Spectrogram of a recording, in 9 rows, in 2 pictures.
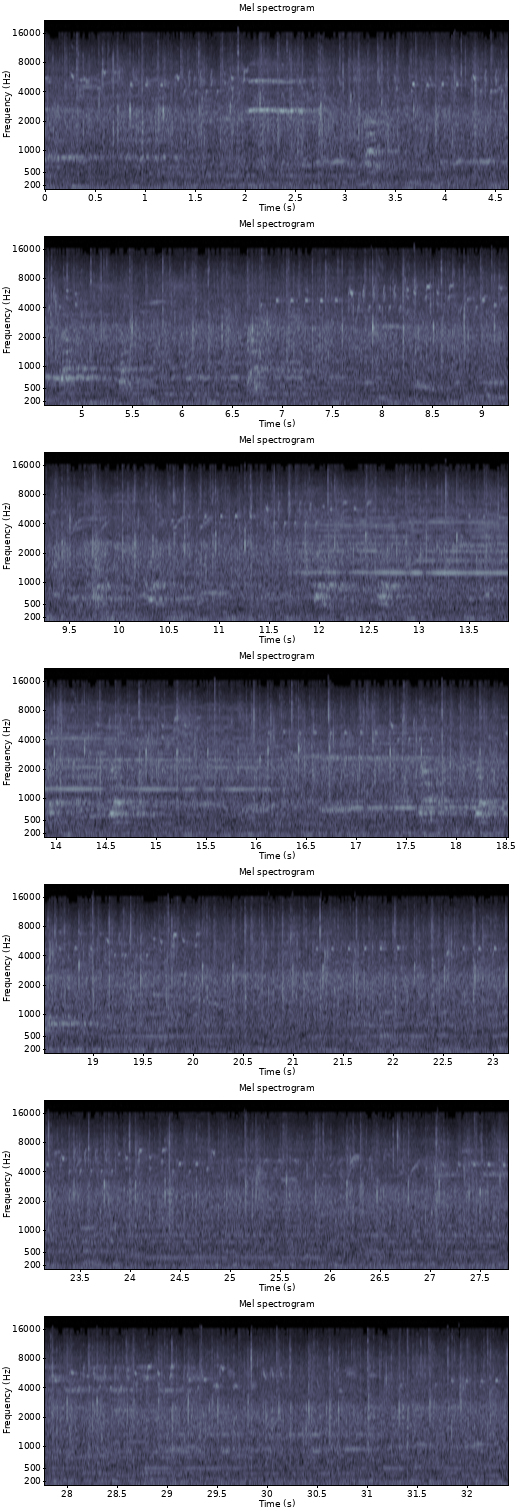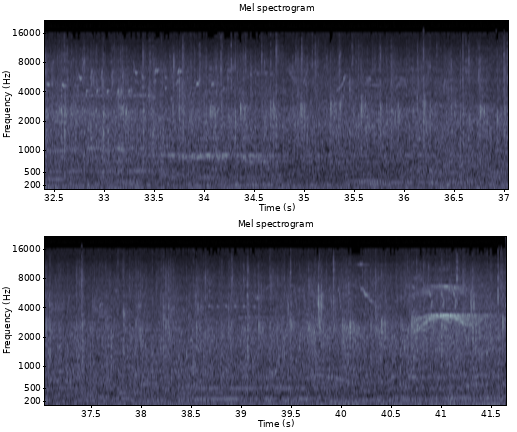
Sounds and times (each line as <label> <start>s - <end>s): applause 0.0s - 41.6s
